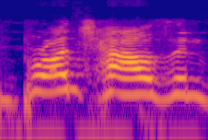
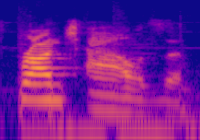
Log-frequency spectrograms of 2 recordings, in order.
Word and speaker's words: Brunchhausen: It's Brunchhausen, by the way, sweetie. I know we spell it a little weird with all the funny dots over the U and the O and the E that look connected, but I promise it's Brunchhausen.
